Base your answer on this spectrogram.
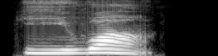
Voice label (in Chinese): "遗忘", Chinese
